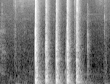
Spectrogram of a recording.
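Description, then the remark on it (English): Five quick, evenly spaced knocks on a door, sharp, rapping in a steady rhythm with no voices around them. “Can you please open the door?”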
